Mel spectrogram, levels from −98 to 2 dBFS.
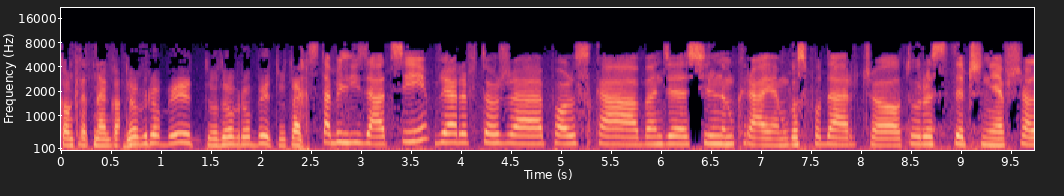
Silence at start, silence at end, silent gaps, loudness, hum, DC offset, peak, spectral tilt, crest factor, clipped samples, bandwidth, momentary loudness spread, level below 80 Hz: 0 s; 0 s; none; -17 LUFS; none; under 0.1%; -2 dBFS; -4 dB/octave; 16 dB; under 0.1%; 8.2 kHz; 2 LU; -38 dBFS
